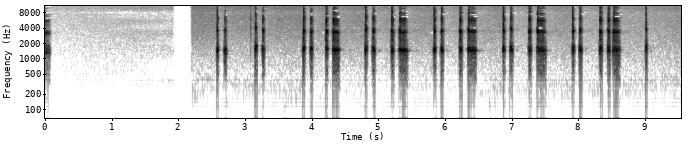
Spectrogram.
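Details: Red-legged partridge cock kept as a caged decoy calls out to wild birds in the field in a mature 'canto de mayor' style. Two seconds of silence, then rasping double and triple notes in irregular bursts.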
